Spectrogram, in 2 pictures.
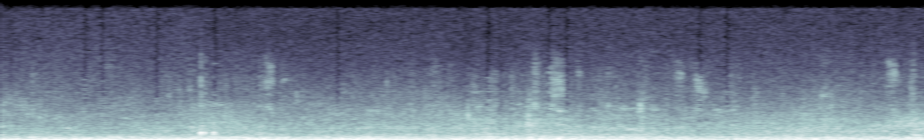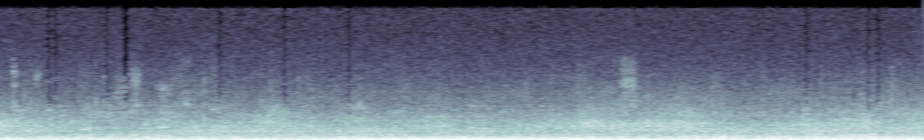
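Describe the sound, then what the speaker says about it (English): A Harrier jet engine runs on an outdoor test bed with its nozzles rotated upward, giving a steady, loud, continuous droning roar with a strong low hum that holds level throughout. "On this alternative outdoor test bed, the engine is started, and then the nozzles are rotated not downwards, but upwards"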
